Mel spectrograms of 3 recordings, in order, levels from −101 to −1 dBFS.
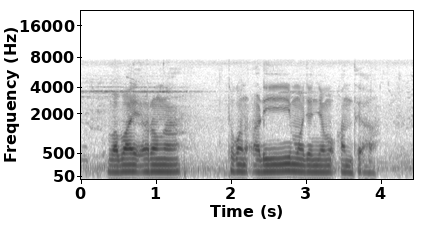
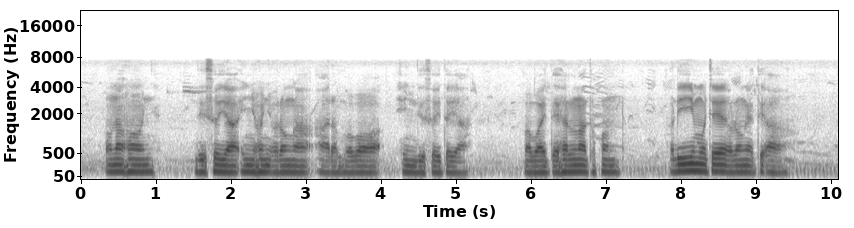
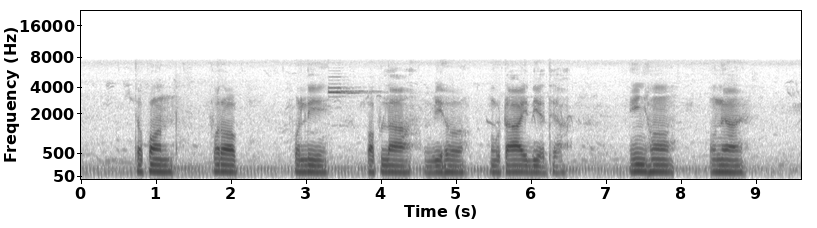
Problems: low volume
